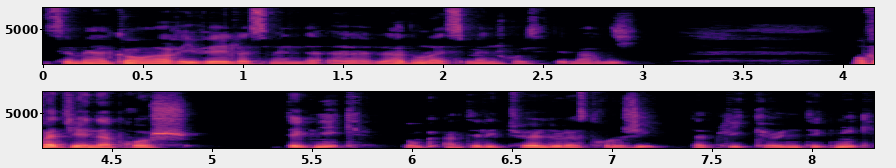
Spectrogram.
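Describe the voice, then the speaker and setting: A man's very deep, low, somewhat breathy voice with a dark, mellow tone at a very fast pace, dry and close with no echo on a very clean recording with a silent background. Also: ordinary pitch variation. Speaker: astrologer. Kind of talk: interview. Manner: hesitant, repeats words.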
